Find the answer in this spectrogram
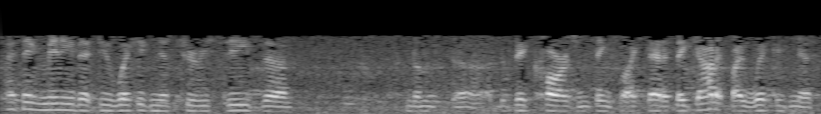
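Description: A woman chatting casually in an online study group, with a loud, carrying voice and her mic set far off on her desk. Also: sits low, fairly even intonation, moderate pace. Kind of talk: casual chat. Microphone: mic set far off at the end of her desk. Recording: tinny online voice chat.

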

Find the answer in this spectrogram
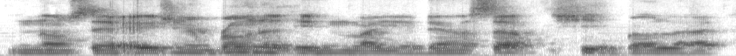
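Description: A man's voice: lowish voice, monotone, a little fast, a bit bright. A man in his twenties, a rapper guest, talking casually on a couch with loose slang and lots of fillers, heard through a video call. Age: 20s. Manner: laid-back, loose slang, many fillers. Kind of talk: casual interview chat. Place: living room couch, indoors. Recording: roomy echo, faint music.

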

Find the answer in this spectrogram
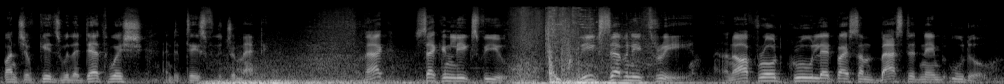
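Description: Man acting game mechanic, car enthusiast, salty tipster, middle-pitched voice, noticeable ambient noise. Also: sing-song, moderate pace, close to an everyday voice. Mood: briefing. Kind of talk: video game cutscene acting.

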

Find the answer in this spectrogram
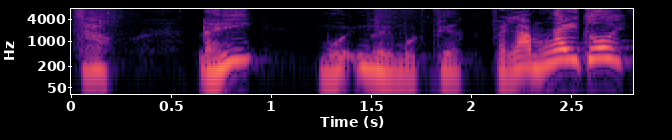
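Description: A woman's voice: lowish voice, sing-song, quick pace. A woman playing an eager, hard-working young chick in a cartoon, with a chirpy, earnest manner. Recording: loud music behind the voice.

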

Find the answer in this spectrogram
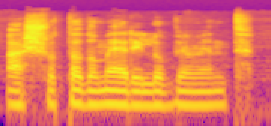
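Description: A man's voice: lowish voice, completely flat delivery, normal speed. A man in his thirties doing live gameplay commentary, grumbling and foul-mouthed as he chats casually. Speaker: video game streamer. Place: indoor room at a streaming desk.

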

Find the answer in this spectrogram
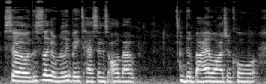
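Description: A young woman vlogging in a casual, excitable, chatty way, sometimes dropping into whispers. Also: lowish voice, normal speed. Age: young adult. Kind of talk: casual vlog chat.

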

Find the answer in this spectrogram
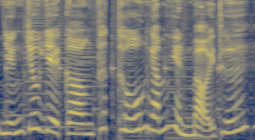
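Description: High-voiced woman narrating a children's story. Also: animated, unhurried, faint music behind.

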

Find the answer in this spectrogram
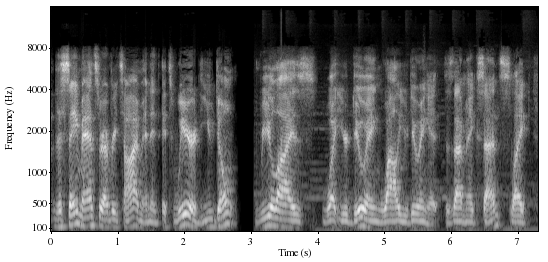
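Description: A raspy young man from Canada talks in a fairly low voice, relaxed and rambling as he answers questions. The sound is muffled and lo-fi, as if carried over a video call from a small room at home. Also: moderate pace, few pauses, soft background music. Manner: relaxed, rambling, laughs easily. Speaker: country singer, guest. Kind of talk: casual interview chat. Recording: dull lo-fi video call audio.

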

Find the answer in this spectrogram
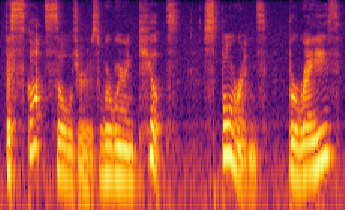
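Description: A woman in her fifties, a teacher, speaking to pupils and reading a children's picture book aloud with deliberate, emphatic phrasing. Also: fairly low pitch, big pitch swings, a little mellow, slightly rough. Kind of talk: children's storybook read-aloud.

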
